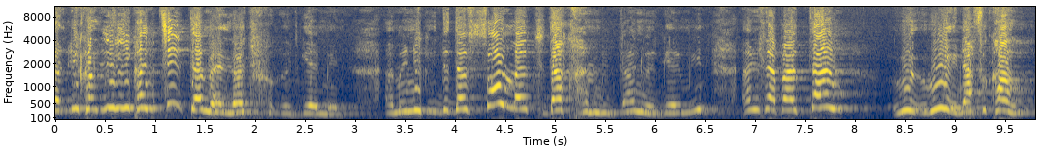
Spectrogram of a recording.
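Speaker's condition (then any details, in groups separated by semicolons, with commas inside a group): Cerebral palsy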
